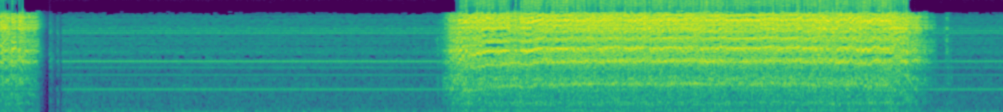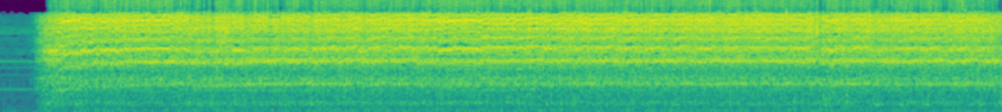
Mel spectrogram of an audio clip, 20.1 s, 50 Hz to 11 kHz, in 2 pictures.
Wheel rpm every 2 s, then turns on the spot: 110, 0, 130, 230, 140, 130, 230, 230, 230, 230.
none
